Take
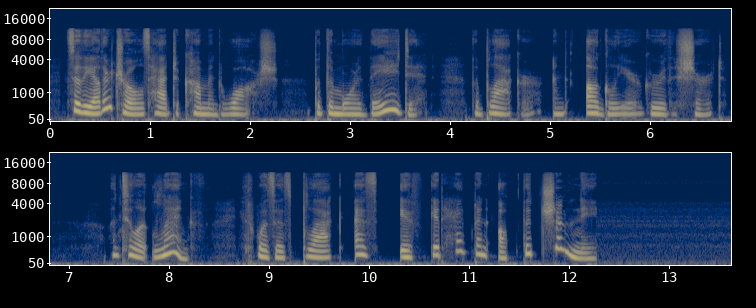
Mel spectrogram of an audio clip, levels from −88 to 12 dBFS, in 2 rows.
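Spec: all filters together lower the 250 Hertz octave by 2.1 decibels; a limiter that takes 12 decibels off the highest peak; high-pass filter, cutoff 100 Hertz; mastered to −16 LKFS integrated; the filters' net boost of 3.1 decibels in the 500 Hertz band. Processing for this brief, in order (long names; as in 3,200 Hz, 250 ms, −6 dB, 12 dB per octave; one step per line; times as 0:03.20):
high-pass filter 100 Hz
parametric band 250 Hz −4 dB
parametric band 500 Hz +5 dB
level +10.5 dB
brickwall limiter −3.5 dBFS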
